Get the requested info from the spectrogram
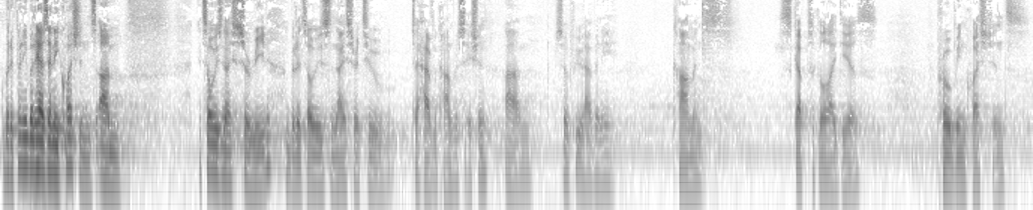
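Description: Middle-aged man, author at a reading, low and even voice with lingering hall echo. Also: normal speed, a little hiss or hum. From United States. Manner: thoughtful, soft-spoken with many ums and restarts. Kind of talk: reading then answering audience questions. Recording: long hall reverb.

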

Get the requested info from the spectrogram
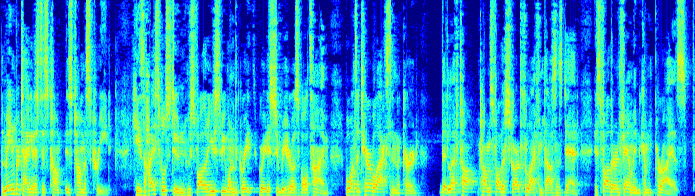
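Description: A man's voice: medium pitch, bright, forceful tone, poor audio. A teenage boy reading a scripted book review for a podcast. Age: teens.

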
